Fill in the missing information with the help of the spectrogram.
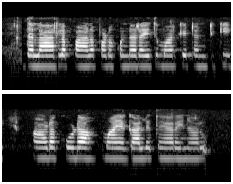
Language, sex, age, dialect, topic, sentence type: Telugu, female, 18-24, Southern, agriculture, statement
